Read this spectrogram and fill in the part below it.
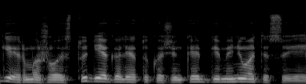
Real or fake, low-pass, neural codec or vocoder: real; 10.8 kHz; none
